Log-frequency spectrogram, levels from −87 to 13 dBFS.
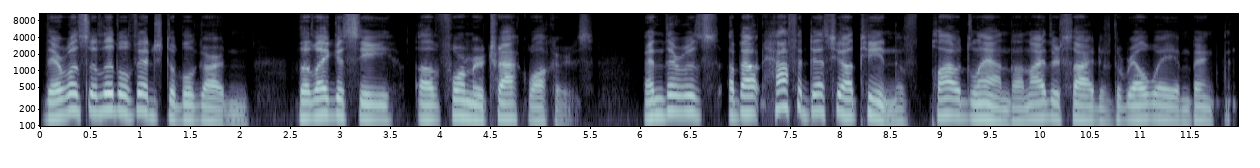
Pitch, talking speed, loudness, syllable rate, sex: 135 Hz, 145 wpm, -17 LUFS, 4.6 syllables/s, male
